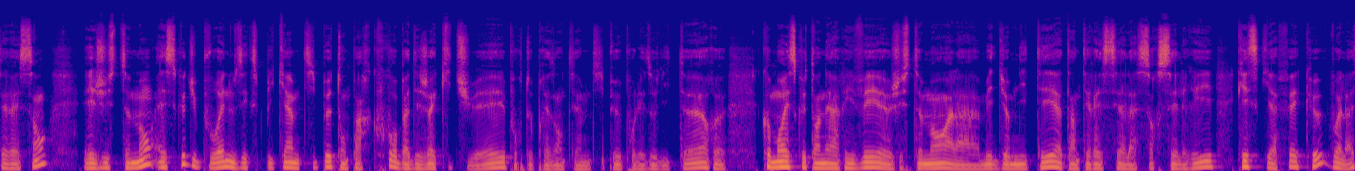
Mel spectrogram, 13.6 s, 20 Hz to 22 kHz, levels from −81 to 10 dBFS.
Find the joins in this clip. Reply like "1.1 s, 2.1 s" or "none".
none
